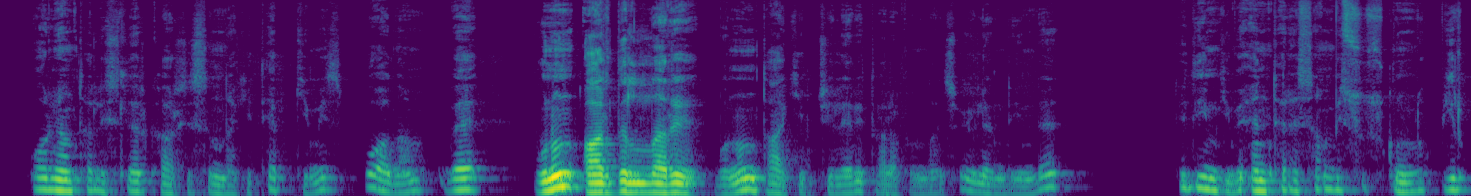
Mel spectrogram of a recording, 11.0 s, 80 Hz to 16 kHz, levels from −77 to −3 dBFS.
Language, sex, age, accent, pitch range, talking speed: Turkish, male, 60-79, native, 115-170 Hz, 100 wpm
